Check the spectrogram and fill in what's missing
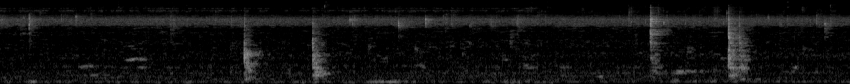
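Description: Dough for nimki, a sweet and spicy fried snack, sizzles steadily in a pan of hot oil, a constant hiss broken by a few sharp scrapes and clicks as it is turned.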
